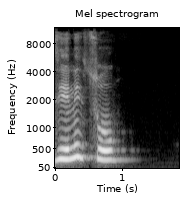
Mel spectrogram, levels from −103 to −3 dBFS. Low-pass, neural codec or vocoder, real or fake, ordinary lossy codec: 10.8 kHz; none; real; Opus, 32 kbps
